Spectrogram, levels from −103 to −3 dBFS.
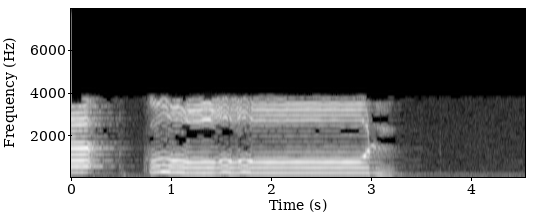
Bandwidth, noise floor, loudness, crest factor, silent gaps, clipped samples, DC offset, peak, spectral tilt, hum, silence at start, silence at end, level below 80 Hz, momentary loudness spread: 4 kHz; -61 dBFS; -17 LUFS; 18 dB; none; under 0.1%; under 0.1%; 0 dBFS; -8 dB/octave; none; 0 s; 1.35 s; -62 dBFS; 9 LU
